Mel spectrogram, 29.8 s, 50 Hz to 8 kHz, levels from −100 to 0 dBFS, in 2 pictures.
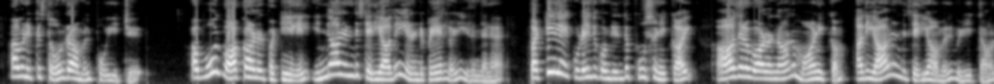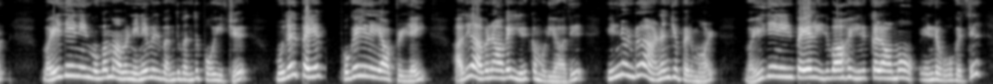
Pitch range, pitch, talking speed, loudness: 220-300 Hz, 255 Hz, 95 wpm, -13 LUFS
